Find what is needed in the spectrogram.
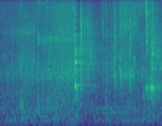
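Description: Light handling noises of small metal parts at a workbench, with a sharp click about halfway through and another near the end.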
